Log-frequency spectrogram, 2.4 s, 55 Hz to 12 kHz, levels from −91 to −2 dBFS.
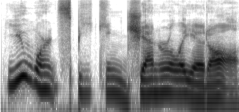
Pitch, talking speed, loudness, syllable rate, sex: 145 Hz, 150 wpm, -15 LUFS, 4.8 syllables/s, male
